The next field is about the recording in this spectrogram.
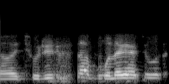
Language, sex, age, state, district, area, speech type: Bengali, male, 45-60, West Bengal, Dakshin Dinajpur, rural, conversation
